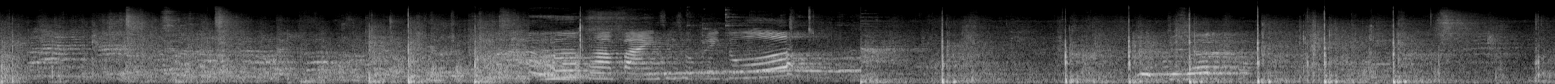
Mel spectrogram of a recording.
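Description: A basketball bounces on a hard floor in an echoing hall.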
